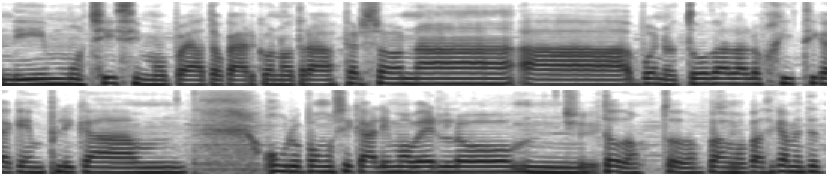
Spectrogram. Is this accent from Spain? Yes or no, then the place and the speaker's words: yes; San Pedro de Alcántara, Andalusia, Spain; allí en el pueblo donde me crié, en San Pedro de Alcántara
